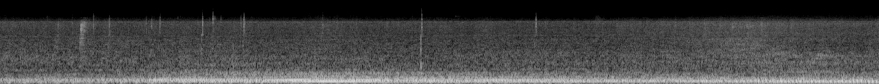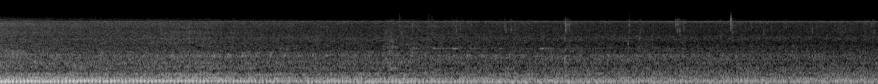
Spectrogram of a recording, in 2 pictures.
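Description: A passing engine hum that swells over the first few seconds and then slowly fades away, with a few faint clicks.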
